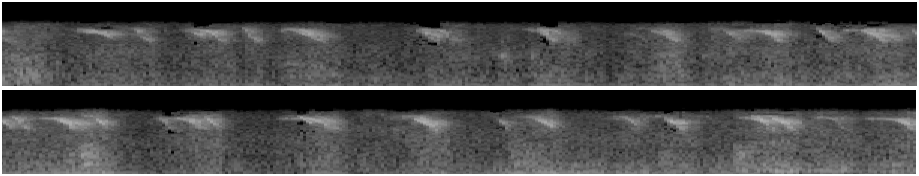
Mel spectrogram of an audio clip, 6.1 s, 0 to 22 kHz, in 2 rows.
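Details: Red junglefowl of the Thai pradu colour type, recorded for research on 18 August 2023: rapid, high, thin chirps, each a short downward-sweeping note, repeated about two to three per second with uneven spacing over a faint hiss.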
